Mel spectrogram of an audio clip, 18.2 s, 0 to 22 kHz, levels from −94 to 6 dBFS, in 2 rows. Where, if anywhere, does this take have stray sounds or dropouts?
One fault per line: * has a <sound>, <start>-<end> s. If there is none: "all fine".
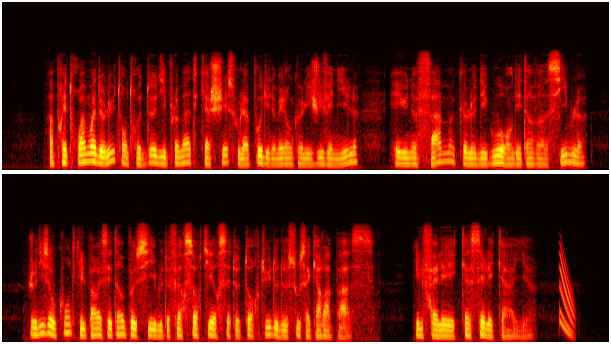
* has a chirp, 17.5-17.7 s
